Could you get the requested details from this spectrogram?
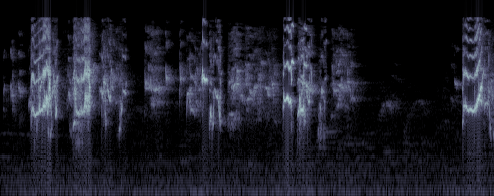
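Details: Two nearly two-year-old caged Fischer's lovebirds singing by day: loud shrill chirps running into a continuous scratchy warble, a pause, then another sharp chirp.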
